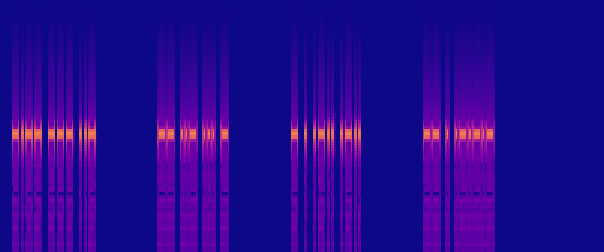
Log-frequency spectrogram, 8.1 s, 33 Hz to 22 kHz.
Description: Morse code, heard as a keyed tone, about 37 wpm, 700 Hz. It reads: YOU MUST TELL ME.
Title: 4x Word-Spacing - Sentences from Top 200 Words - 40wpm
